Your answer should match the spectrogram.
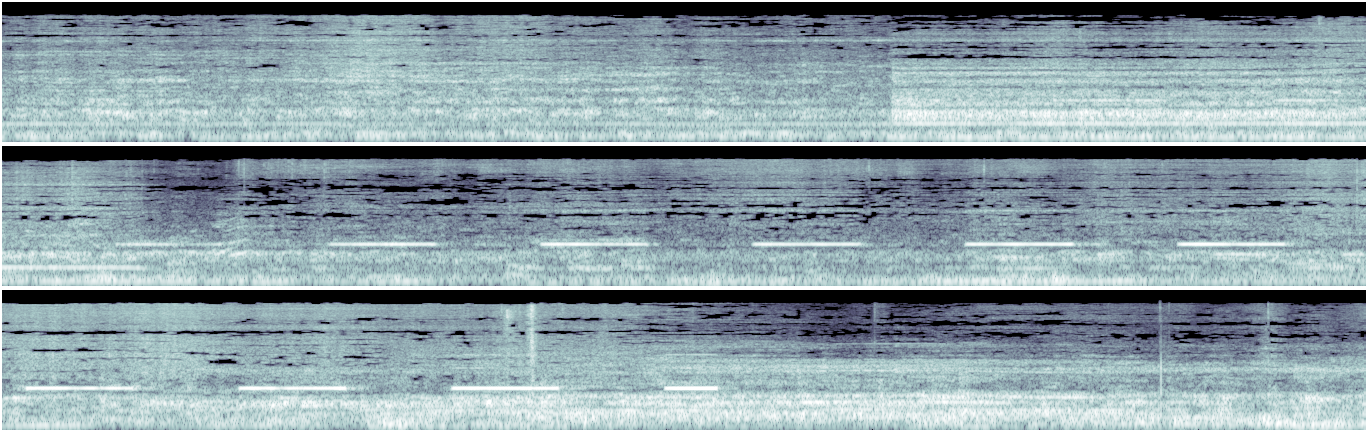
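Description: Sugarcane harvester and the tractor hauling its cane trailer running in the field: a steady machine din. From about five seconds in, a vehicle's warning beeper sounds about once a second, twelve beeps or so, then stops.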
